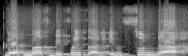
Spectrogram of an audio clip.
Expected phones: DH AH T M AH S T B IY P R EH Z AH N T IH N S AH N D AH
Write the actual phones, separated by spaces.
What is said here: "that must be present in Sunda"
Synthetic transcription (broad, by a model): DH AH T M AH S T B IY F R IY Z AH N IH N S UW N D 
